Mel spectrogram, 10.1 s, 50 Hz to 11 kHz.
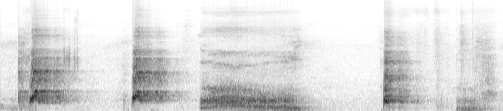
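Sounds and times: dog barking: 0.4 - 1.5, 2.6 - 3.6, 7.6 - 8.4.

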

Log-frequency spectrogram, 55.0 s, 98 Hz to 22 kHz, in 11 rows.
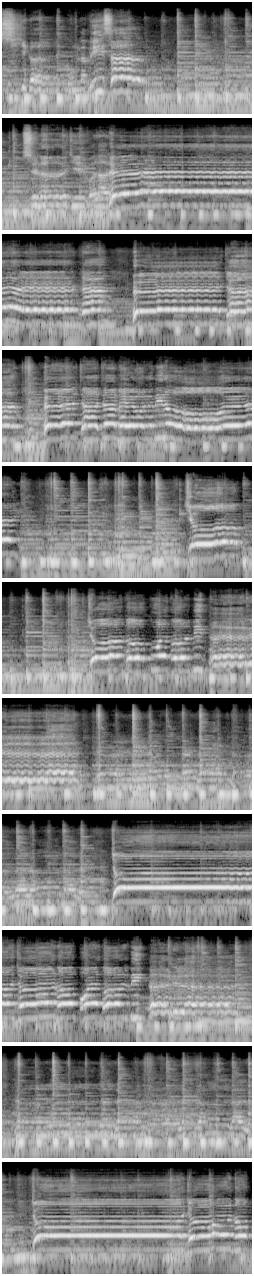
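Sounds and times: man singing with vibrato: 0.0 - 3.6, 5.2 - 21.6, 22.6 - 55.0
classical guitar strumming: 0.0 - 55.0.

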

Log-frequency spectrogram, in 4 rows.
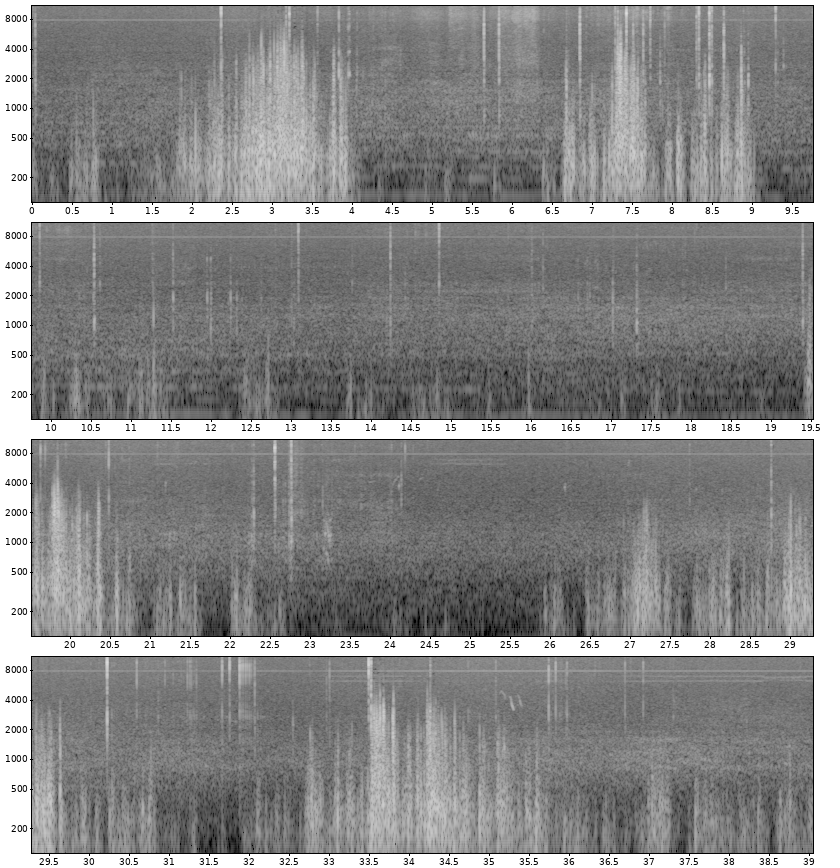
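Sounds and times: wind buffeting microphone: 0.0 - 13.0, 13.6 - 18.2, 18.8 - 23.3, 25.9 - 39.0.

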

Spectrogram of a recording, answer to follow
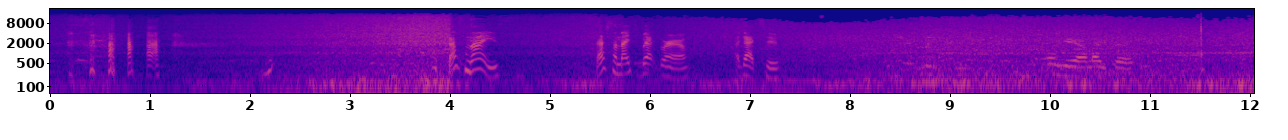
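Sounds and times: water rushing down fountain wall: 0.0 - 12.0
wind rumble on microphone: 7.5 - 12.0.

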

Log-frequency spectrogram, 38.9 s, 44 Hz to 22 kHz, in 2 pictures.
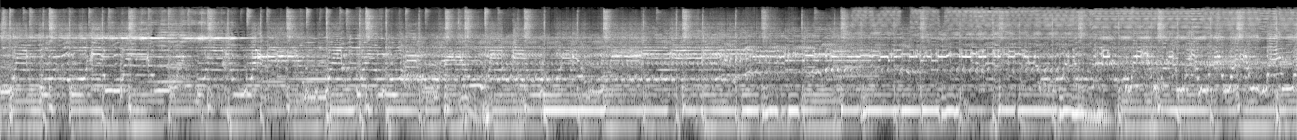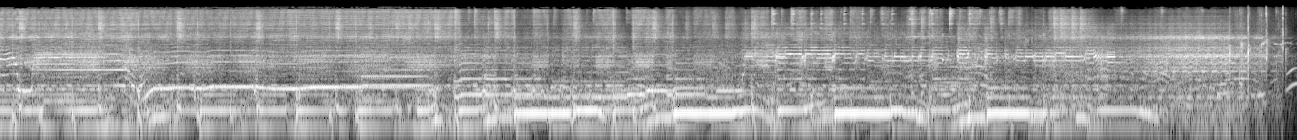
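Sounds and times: held note sliding in pitch: 0.0 - 38.6
live rock band playing: 0.0 - 38.9.

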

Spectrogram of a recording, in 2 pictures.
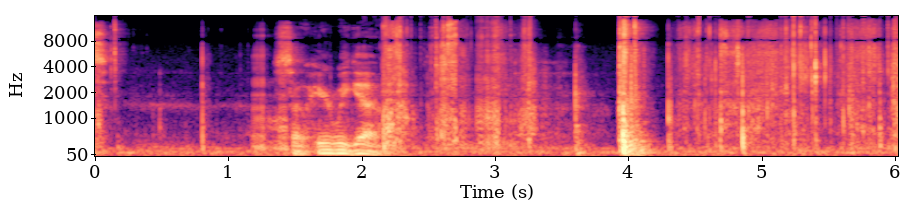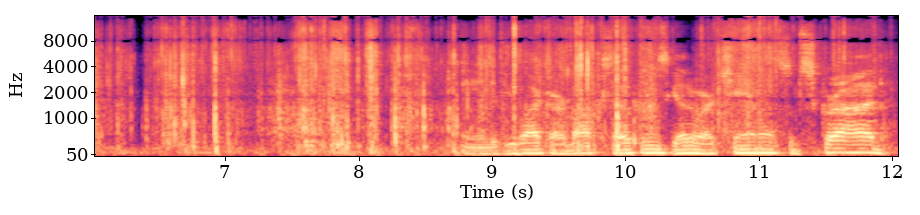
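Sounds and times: scissors cutting plastic wrap: 2.2 - 3.2, 4.3 - 12.0
plastic wrap crinkling and tearing: 2.2 - 3.3, 4.3 - 12.0.

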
